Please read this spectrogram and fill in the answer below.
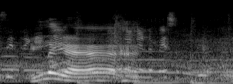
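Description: A person's voice drawn out for about a second with a rapidly quavering pitch, over faint background music.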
